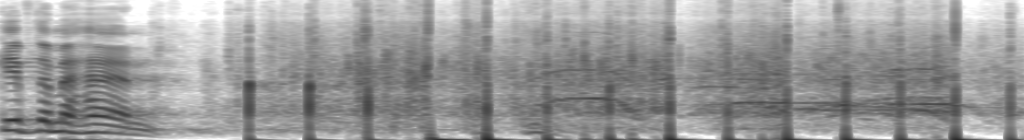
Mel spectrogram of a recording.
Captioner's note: applause and cheers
